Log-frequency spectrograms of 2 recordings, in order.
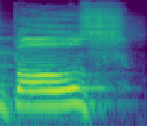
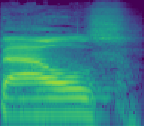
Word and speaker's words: Boules: It's Boules, Yes. not Bowles.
